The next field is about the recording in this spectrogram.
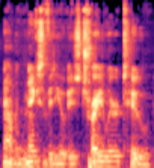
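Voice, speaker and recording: A man giving casual, rambling, informal commentary as a YouTube host, with animated reactions. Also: on the low side, normal speed, slight background noise. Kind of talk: casual commentary on a horror series.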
